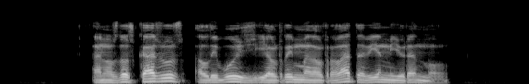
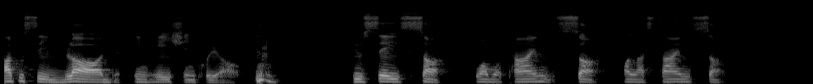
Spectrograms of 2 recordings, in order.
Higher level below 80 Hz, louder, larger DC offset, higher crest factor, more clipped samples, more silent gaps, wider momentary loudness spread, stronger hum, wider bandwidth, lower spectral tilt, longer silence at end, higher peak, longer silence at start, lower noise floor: first, -52 dBFS vs -66 dBFS; first, -20 LUFS vs -36 LUFS; neither; about the same, 18 dB vs 20 dB; neither; second, none vs 3.14-3.18 s; second, 7 LU vs 13 LU; neither; second, 8 kHz vs 12 kHz; about the same, -5.5 dB/octave vs -6 dB/octave; second, 0.8 s vs 0.95 s; first, -2 dBFS vs -16 dBFS; first, 0.95 s vs 0.05 s; second, -76 dBFS vs under -90 dBFS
